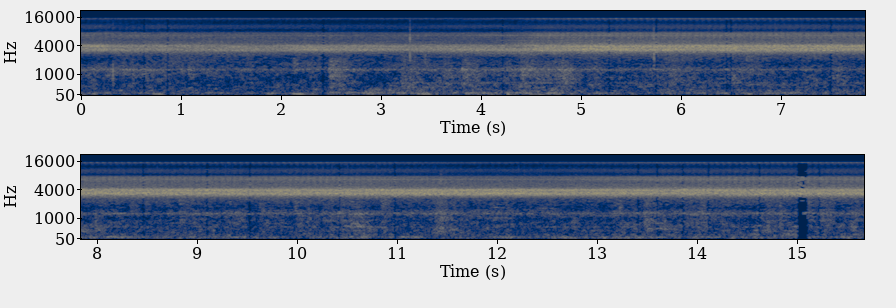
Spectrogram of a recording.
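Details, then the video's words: Massed cicadas sing a sustained high-pitched hiss that swells noticeably louder after the first few seconds and then stays steady. "Energizing Cicada Choir"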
